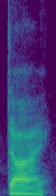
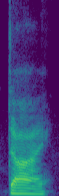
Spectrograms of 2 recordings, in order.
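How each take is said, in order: First: One syllable, the 'did' is dropped. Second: The same.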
